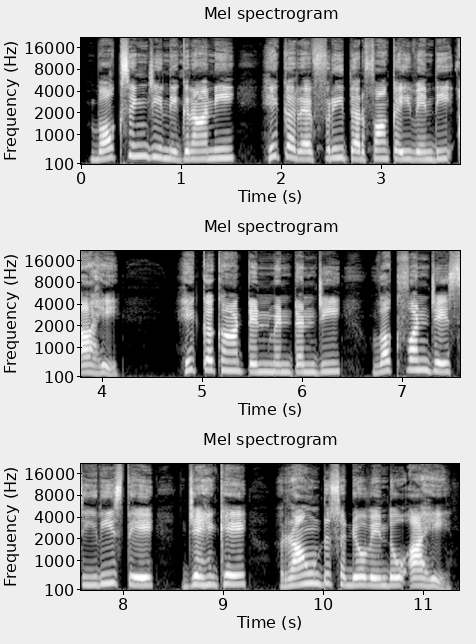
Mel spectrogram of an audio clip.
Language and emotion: Sindhi, neutral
